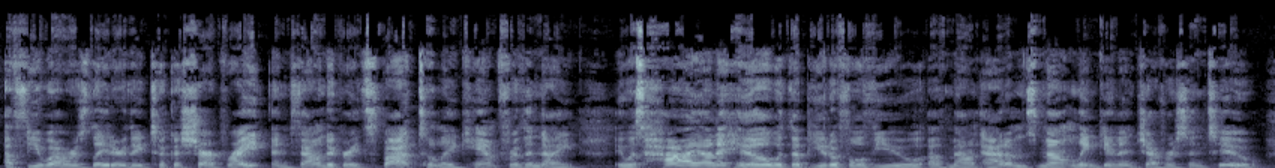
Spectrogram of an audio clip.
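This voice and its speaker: A woman teacher reading a rhyming picture book aloud to children in an expressive, rhythmic way with dramatic emphasis. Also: sits low, moderate pace, few pauses.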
